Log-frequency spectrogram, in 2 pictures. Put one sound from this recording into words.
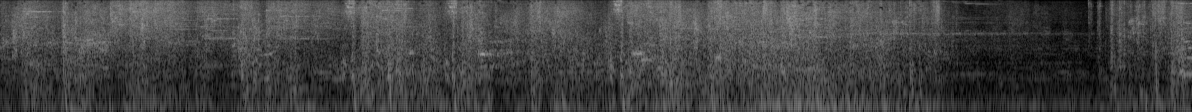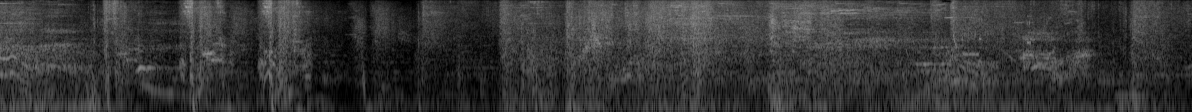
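Magic blasts and weapon strikes clash in a fast battle.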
